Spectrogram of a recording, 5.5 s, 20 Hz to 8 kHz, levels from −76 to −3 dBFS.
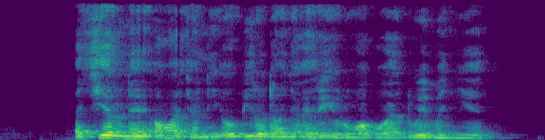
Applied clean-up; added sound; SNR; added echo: neural separator model SepFormer DNS4.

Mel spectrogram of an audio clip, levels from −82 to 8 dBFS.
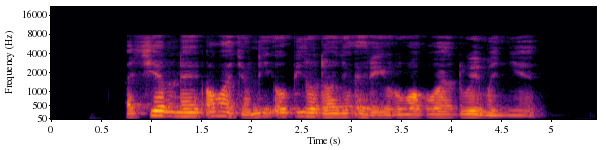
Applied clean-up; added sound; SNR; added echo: neural mask model DeepFilterNet 3.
